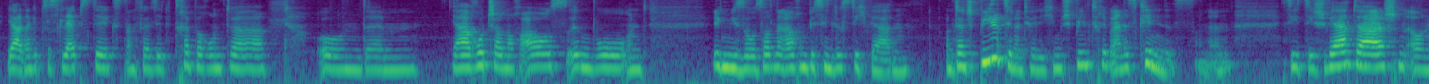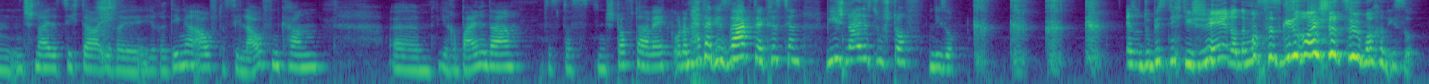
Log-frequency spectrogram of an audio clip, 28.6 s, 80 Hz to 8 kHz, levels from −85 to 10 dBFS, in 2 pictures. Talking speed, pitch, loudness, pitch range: 205 wpm, 205 Hz, -18 LUFS, 190-230 Hz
